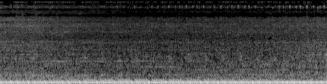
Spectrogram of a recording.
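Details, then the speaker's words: Non-DOD 1999–2006 GM Vortec V8 (4.8/5.3/6.0) with 266,000 miles, idling after the lifter-tick fix and an oil change, with no misfires: smooth, even idle, no clear lifter ticking, at most a faint tap on one side. "Drain it, change your oil. And as you can tell, I don't hear any lifters"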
